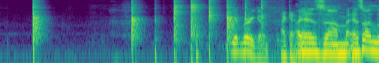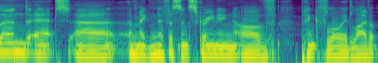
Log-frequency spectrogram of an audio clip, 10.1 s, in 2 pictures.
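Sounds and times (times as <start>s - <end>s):
two people clapping in a studio: 0.4s - 0.8s, 1.7s - 3.7s
speech: 3.1s - 10.0s.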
